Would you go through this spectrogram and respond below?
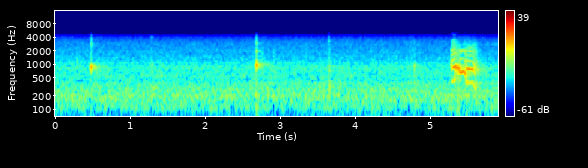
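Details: An infant in a bassinet makes sharp, brief hic sounds over quiet room hiss, two clear and a couple fainter, ending with a short vocal sound: hiccups.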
